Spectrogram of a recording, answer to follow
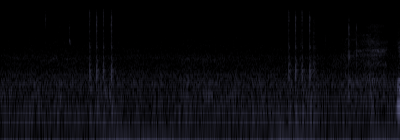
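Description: Faint computer mouse clicks over near-silent room tone: a quick cluster of clicks about a second in and another about three seconds in, as with double-clicks opening folders.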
